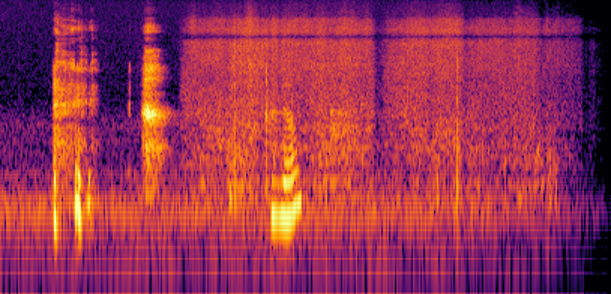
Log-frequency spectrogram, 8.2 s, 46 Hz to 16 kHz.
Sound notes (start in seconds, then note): 0.7 laughs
